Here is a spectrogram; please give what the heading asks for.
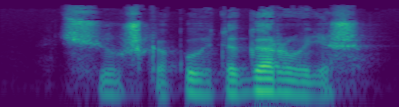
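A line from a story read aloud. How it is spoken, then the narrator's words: Muttered. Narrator (Russian): пробормотал Атар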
